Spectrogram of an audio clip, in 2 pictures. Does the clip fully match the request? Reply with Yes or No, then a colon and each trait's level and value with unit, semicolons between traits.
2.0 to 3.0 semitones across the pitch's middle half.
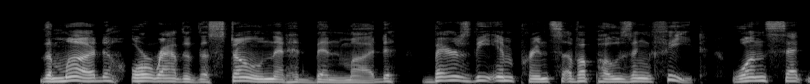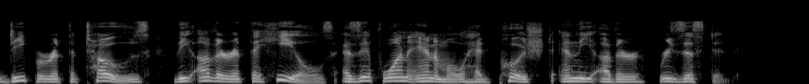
No: average, 4.7 semitones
